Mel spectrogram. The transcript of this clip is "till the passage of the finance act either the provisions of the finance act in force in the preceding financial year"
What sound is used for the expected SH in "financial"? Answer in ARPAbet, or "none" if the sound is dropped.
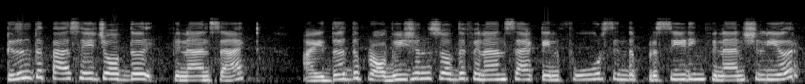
SH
